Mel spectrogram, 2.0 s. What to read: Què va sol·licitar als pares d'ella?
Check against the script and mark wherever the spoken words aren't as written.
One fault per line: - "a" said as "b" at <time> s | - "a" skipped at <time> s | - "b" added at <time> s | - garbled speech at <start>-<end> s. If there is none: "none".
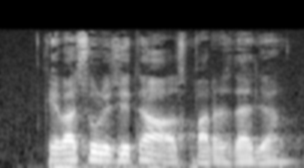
none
